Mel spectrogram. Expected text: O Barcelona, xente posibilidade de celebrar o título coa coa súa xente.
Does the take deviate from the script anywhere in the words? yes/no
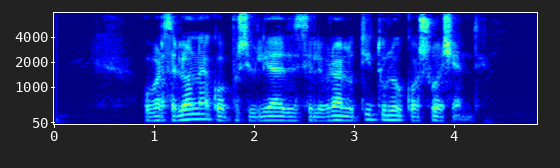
yes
